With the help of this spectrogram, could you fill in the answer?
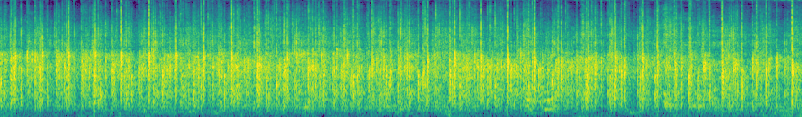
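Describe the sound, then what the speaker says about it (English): Audience applause at a school board meeting, a dense, sustained wash of many hands clapping at steady loudness throughout. "these three deserve a round of applause because they did it"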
